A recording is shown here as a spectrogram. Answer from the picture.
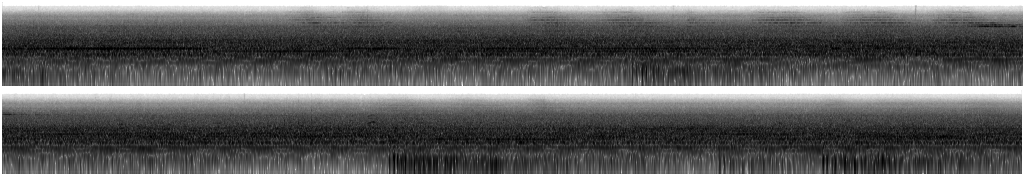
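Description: Ambience of an indoor football hall: a constant rushing noise with a steady hum, and distant voices of players and spectators.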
